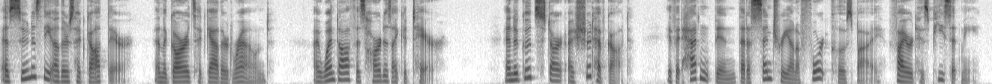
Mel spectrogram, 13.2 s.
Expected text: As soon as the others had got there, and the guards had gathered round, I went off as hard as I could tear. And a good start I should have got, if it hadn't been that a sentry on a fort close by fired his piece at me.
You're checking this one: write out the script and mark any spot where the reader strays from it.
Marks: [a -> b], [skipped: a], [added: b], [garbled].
As soon as the others had got there, and the guards had gathered round, I went off as hard as I could tear. And a good start I should have got, if it hadn't been that a sentry on a fort close by fired his piece at me.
